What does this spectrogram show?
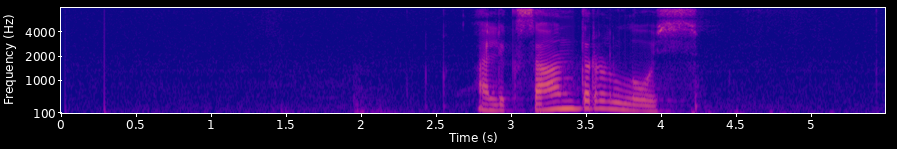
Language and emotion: Russian, neutral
